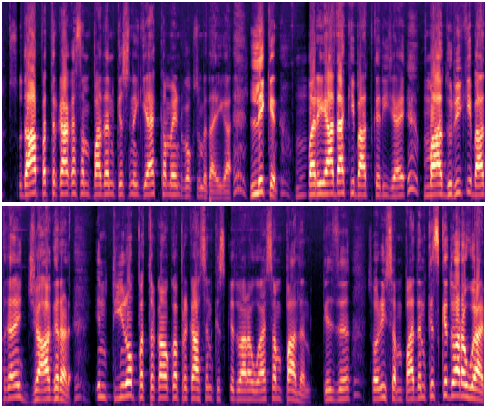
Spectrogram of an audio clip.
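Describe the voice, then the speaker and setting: A man's voice: a little high, clean tone, no room sound, studio quality. A man teaching a live online Hindi exam class, asking questions and repeating answers, urging viewers to comment. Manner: drills answers with repeated questions and call-backs.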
